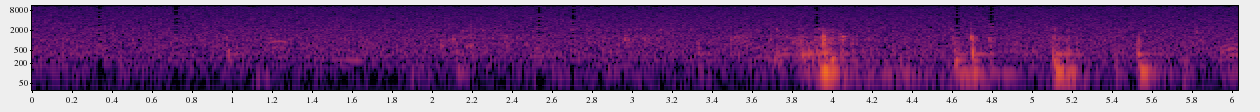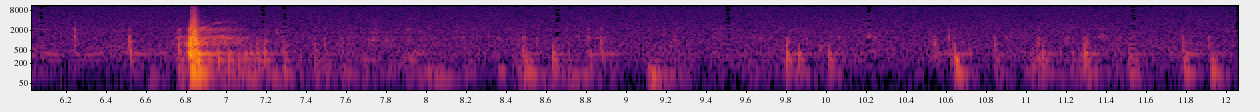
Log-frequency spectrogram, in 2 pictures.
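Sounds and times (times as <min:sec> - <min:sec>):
knocks on an inflatable kayak: 0:06.8 - 0:07.1.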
